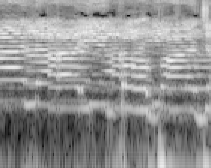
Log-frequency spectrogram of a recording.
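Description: A boy singing a Pashto naat, holding long notes that step and slide between pitches.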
